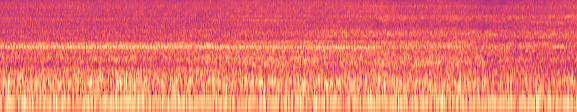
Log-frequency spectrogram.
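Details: Ford Ranger with a loud power steering pump, before adding a friction-reducer additive: steady thin whine at one pitch over an even idle.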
